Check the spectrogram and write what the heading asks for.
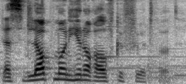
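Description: A middle-aged man streams himself playing a game, chatting casually but with real emphasis and feeling, often repeating what he says. His voice is fairly high and a bit dark in tone, moving at a moderate pace. He's at a home streaming setup indoors, speaking into a close headset mic, with game music playing behind him.

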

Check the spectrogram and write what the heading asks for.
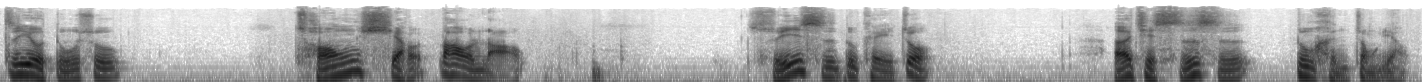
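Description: A man giving a measured lecture, making his points through rhetorical questions. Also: mid-range voice, big pitch swings, darkish tone, slightly rough, no echo. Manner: deliberate, asks rhetorical questions.

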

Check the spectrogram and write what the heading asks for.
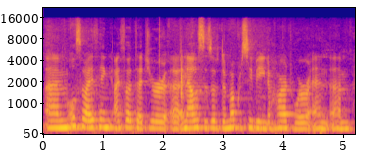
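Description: A woman moderating a panel, speaking hesitantly with frequent pauses. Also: medium pitch, flat delivery. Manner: hesitant, many fillers. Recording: long hall reverb and clear background noise.

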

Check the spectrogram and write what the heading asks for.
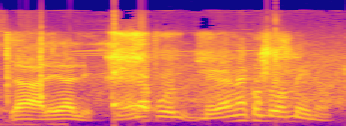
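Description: A man's voice: mid-range voice, animated, quick pace, noisy background. A young man with an Argentine Rioplatense accent, playing a football video game and teasing and mocking his opponent with plenty of swearing. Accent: Argentine Rioplatense Spanish. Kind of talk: trash-talking gameplay chat.

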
